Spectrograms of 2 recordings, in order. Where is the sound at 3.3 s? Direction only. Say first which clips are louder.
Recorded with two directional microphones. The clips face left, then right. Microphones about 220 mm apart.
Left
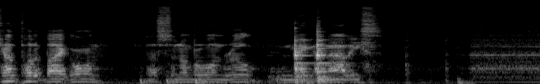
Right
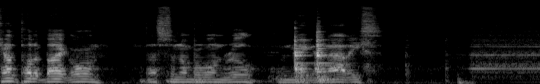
Right 2 dB; 35° right (ahead or behind).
